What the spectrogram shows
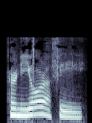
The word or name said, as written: herniorrhaphy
